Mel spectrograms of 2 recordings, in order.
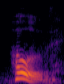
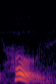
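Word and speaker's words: hoth (הוד): And then 3, the branch, the Messiah, will bear or be clothed with hoth. H, long O-D, hoth.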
